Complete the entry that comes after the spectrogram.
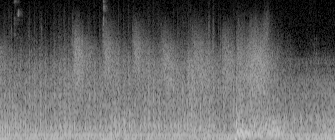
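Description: Gunfire in Graviteam Tactics, a WWII tactical war game: a steady rumbling battle bed with a series of roughly regular muffled shots, about one per second, and a heavier boom near the end, continuous and fairly loud throughout.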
